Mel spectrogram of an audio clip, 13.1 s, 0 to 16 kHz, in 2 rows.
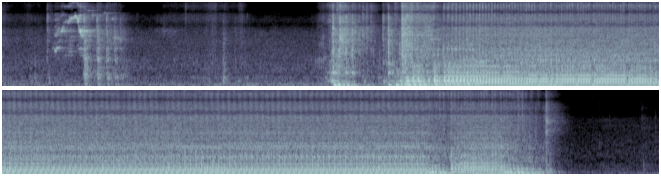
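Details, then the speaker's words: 2008 Honda CRF250R after valve shim adjustment, cold start on choke with a wired-on header spring: a few kicks, then catches into a steady, even idle, a little loud from the choke; normal cold start. "kicks to start chokes on that's why it's a little loud"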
